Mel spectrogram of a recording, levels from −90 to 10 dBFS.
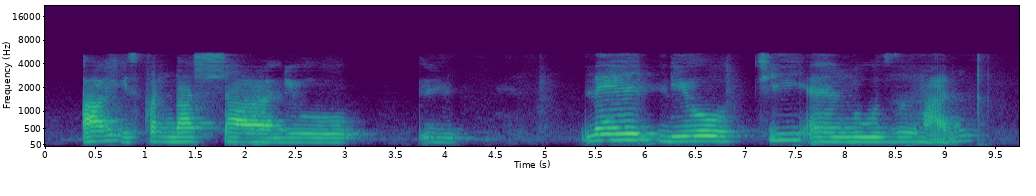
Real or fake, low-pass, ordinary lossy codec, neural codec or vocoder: fake; 5.4 kHz; none; codec, 44.1 kHz, 2.6 kbps, DAC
